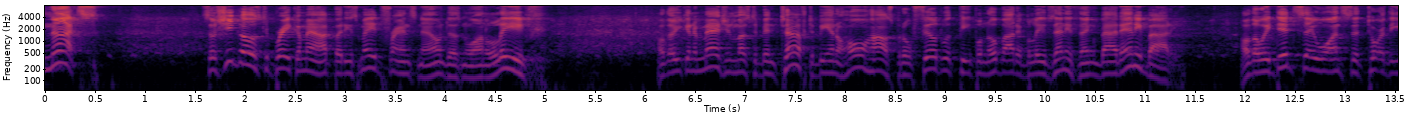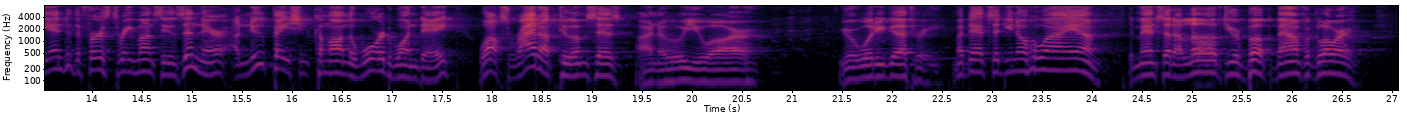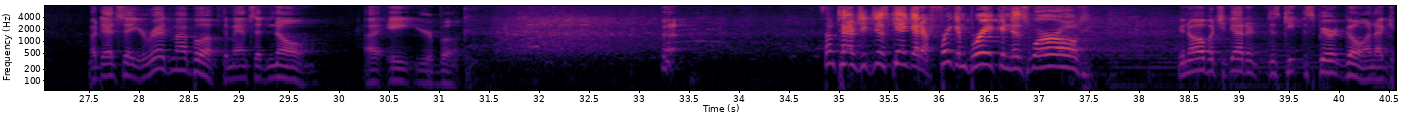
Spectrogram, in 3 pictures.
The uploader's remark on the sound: Newport Folk Festival 2009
